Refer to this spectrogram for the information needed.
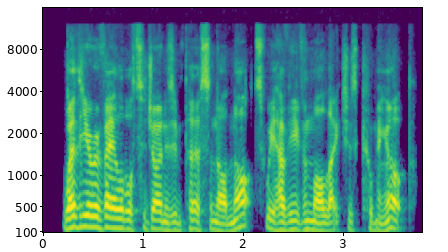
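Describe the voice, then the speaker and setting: A man speaks in a Yorkshire accent at a very fast pace. His pitch variation is ordinary. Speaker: museum research manager, lecture host. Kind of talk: event introduction. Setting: lecture hall with audience, streamed online.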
